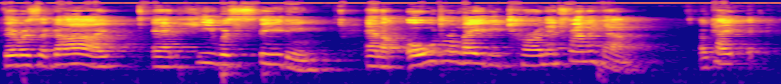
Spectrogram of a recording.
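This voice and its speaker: Speaking slowly in a fairly high voice, a woman addresses an audience as an author at a local event. She is earnest and emphatic and repeats points. Her handheld mic sometimes misses her, and the sound comes from far off in an echoey room with faint noise.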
